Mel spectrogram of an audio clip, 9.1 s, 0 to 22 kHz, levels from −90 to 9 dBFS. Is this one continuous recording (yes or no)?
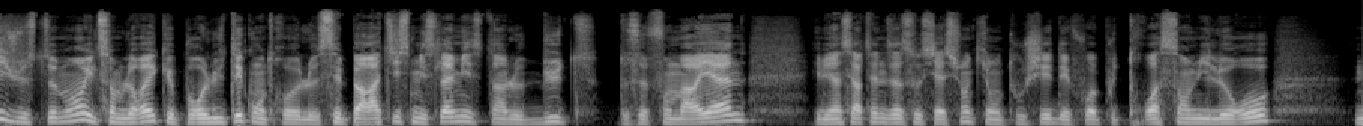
yes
